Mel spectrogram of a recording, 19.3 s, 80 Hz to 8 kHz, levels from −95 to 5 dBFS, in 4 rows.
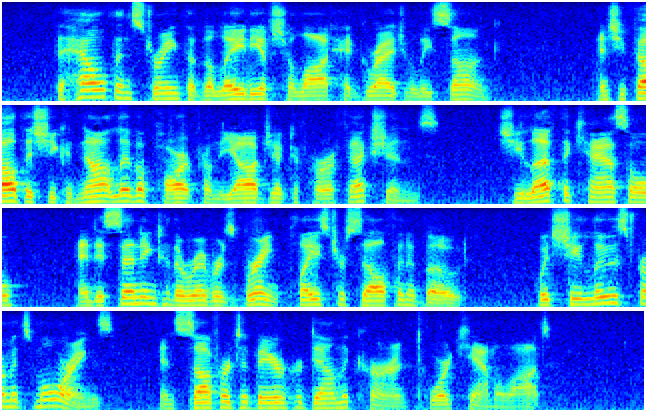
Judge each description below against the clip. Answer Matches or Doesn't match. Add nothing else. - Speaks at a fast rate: Doesn't match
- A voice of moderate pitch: Matches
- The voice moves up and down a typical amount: Matches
